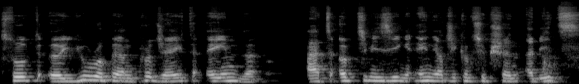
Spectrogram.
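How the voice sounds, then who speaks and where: In a monotone, flat delivery, a man with a fairly high voice speaks at a fairly slow pace. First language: French. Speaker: conference presenter. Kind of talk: conference presentation read aloud. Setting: conference session. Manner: halting, many hesitations.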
